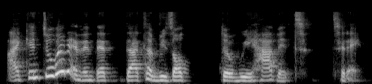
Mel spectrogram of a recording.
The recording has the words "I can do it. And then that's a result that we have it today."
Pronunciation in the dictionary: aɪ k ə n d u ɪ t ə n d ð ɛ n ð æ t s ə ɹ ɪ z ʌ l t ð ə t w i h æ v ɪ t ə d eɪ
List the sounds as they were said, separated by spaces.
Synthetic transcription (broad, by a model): aɪ k ə n d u ɪ t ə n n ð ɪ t ð æ t s ə ɹ ɪ z ʌ l t ð ə t w i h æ v ɪ t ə d eɪ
